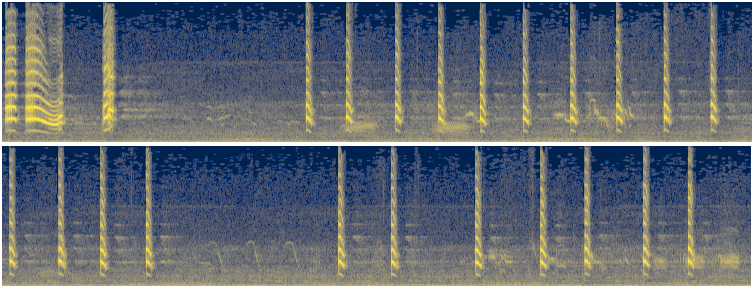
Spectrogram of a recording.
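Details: Red-wattled lapwing calling: a loud, sharp burst at the start, then a long series of short, piercing, high notes repeated about three times per second in two runs separated by a brief pause, over faint background hiss.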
